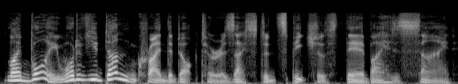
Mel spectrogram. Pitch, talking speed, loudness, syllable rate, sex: 130 Hz, 220 wpm, -18 LUFS, 4.5 syllables/s, male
